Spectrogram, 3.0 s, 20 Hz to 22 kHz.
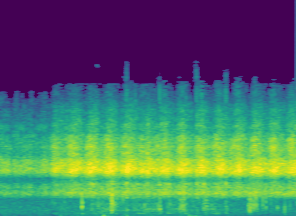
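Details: Loud, close cicada buzzing in Park Šuma Musapstan, Zadar, during August 2014, an intense shimmering whine swelling slightly, overlaid by scattered light clicks and taps.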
